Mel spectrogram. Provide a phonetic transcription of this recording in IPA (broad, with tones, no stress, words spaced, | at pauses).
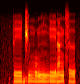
peː˨d͡ʒɨ˧mo˨˦ ŋĩ˨ŋeː˨ɾã˦˨ŋ sə˨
